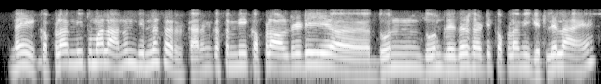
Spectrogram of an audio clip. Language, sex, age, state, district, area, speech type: Marathi, male, 30-45, Maharashtra, Akola, urban, conversation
